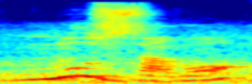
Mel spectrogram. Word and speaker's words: nous avons: il a, elle a, nous avons. So we'll identify one thing here. Whenever there is a consonant and a vowel, so the sound merges. So here the pronunciation will be nous avons.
